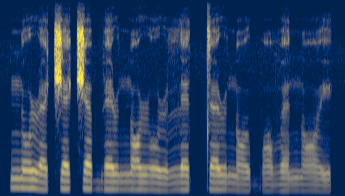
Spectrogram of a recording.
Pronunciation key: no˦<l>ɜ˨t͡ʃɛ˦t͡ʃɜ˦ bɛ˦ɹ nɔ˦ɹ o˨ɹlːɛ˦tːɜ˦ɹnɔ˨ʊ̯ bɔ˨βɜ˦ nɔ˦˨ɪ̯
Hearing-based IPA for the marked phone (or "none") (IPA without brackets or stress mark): ɹ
